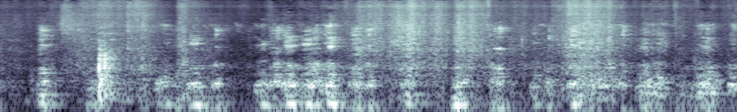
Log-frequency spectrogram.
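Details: Pigs on a farm restocking its barn with piglets after African swine fever wiped out the herd; low, rough grunts come in short bursts throughout, with overlapping snorts and a busy barn background.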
